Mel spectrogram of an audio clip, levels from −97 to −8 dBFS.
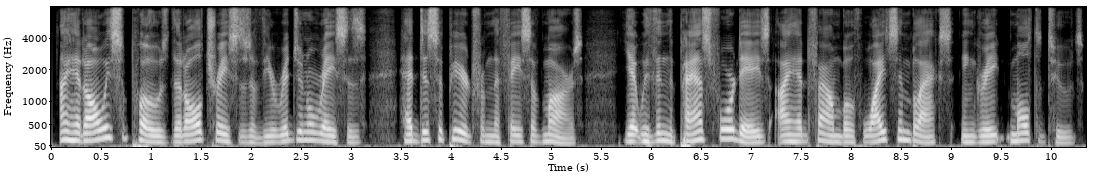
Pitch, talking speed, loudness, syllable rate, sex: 145 Hz, 195 wpm, -19 LUFS, 5.4 syllables/s, male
